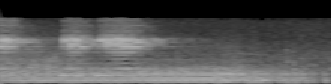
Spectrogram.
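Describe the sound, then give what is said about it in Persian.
A car horn blares in one long, steady honk lasting a couple of seconds, loud, with no voices over it. “چه خبره؟ چه بوق میزنه؟”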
